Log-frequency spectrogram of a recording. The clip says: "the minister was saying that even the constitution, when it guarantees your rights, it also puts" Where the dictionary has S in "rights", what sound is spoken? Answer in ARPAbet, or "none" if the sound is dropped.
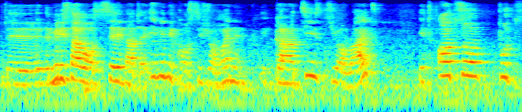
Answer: none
